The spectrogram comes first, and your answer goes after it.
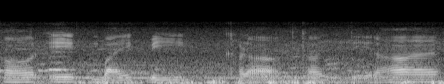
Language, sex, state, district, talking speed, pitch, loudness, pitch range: Hindi, male, Punjab, Kapurthala, 120 wpm, 105 Hz, -17 LUFS, 100-110 Hz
